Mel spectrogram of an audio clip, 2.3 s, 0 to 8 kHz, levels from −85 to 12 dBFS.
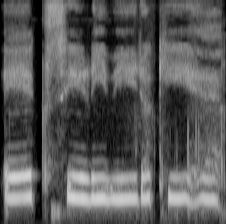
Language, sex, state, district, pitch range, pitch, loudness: Hindi, female, Uttar Pradesh, Shamli, 240-250 Hz, 245 Hz, -13 LUFS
